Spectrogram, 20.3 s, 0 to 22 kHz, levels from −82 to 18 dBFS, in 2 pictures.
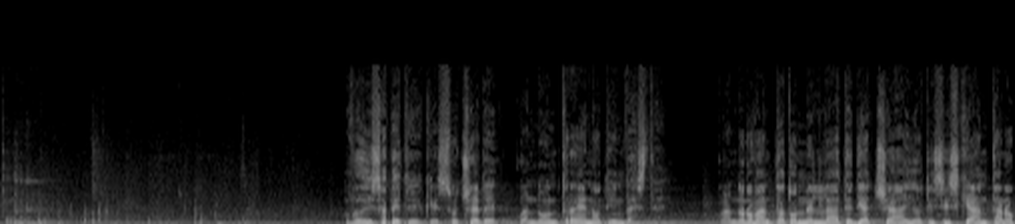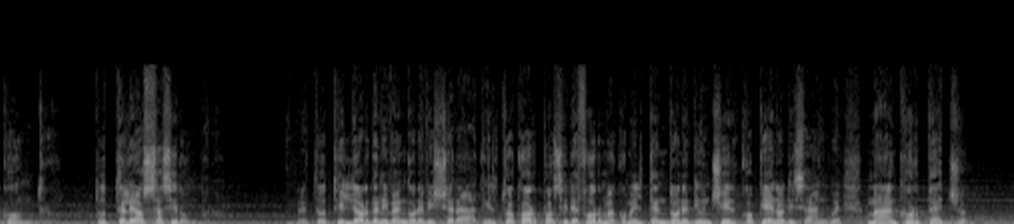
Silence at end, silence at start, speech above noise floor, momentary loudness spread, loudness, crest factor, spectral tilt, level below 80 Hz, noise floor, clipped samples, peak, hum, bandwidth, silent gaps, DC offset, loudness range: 0 s; 0 s; 26 dB; 20 LU; -27 LUFS; 16 dB; -5.5 dB/octave; -44 dBFS; -52 dBFS; under 0.1%; -10 dBFS; none; 15.5 kHz; none; 0.1%; 5 LU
